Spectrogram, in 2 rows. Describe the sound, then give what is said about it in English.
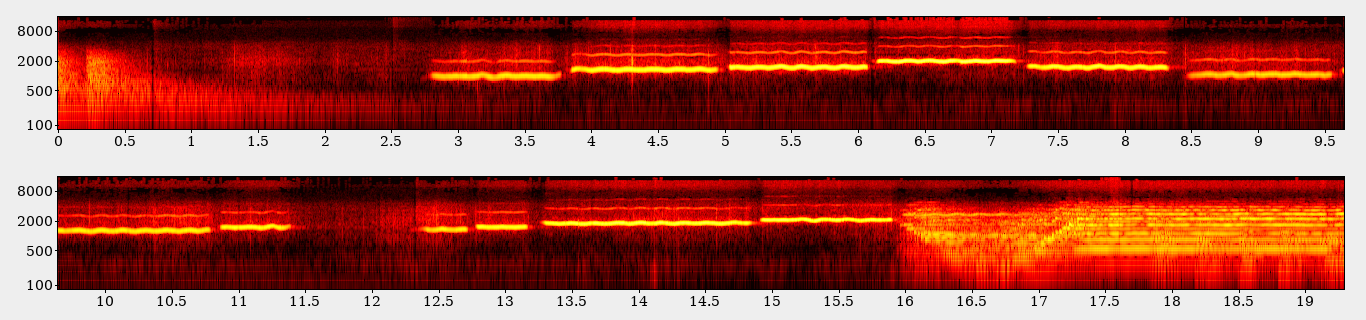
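The whistled theme of the radio show The Whistler: clear, sustained high notes moving up and down in a slow, haunting tune, with short pauses between phrases, ending as a fuller orchestral chord swells in. “Next Monday at 9 o'clock, the Whistler will bring you another strange tale.”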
